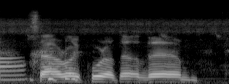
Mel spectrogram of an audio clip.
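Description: A man speaking in an interview, his voice rising and falling and pausing near the end, over a faint steady high-pitched hiss.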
